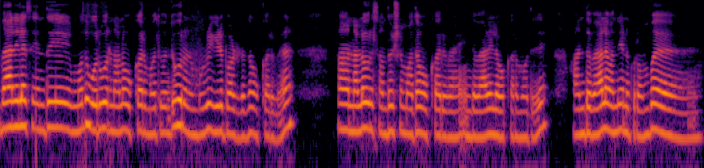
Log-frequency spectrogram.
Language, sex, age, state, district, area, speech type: Tamil, female, 18-30, Tamil Nadu, Mayiladuthurai, rural, spontaneous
